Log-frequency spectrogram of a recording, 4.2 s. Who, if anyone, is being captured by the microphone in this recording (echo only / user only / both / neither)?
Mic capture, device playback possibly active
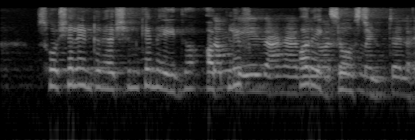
both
